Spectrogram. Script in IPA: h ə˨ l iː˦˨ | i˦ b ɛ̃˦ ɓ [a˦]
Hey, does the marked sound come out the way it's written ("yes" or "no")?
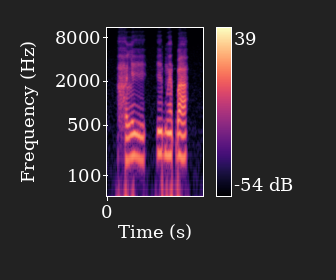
yes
